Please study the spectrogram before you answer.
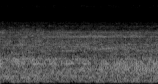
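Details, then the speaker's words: Diesel truck idling steady and even with a smooth, unbroken clatter, no skips or stumbles, after 3½ months of chasing a misfire and major hesitation and after fitting a new starter. The misfire is gone and the engine sounds healthy. "But, I mean, listen to how beautiful this engine sounds."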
